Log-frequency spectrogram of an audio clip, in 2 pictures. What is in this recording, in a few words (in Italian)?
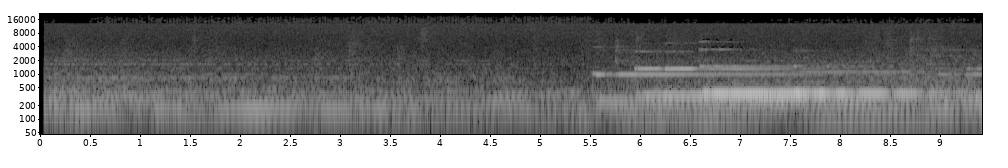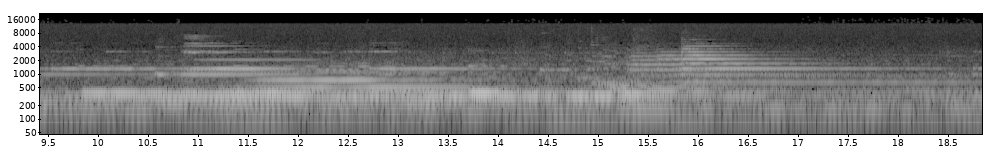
recitativo epilogo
